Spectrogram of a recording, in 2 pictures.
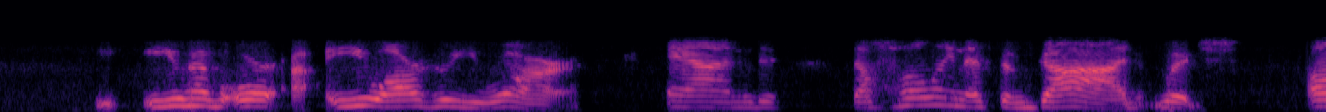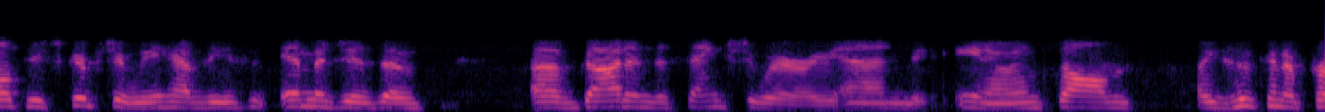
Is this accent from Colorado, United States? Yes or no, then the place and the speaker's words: no; Minnesota, United States; we had a very simple, quintessential kind of life growing up in Minnesota.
